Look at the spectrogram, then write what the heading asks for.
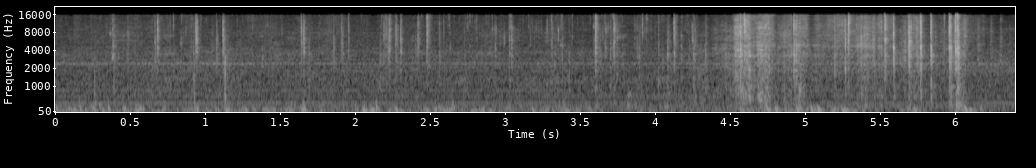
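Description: Close-miked eating sounds: soft, irregular chewing and mouth clicks over a baked bread roll, with a short burst of crisp crackling from about four and a half to six seconds in as a slice of the crusty roll is pulled away.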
